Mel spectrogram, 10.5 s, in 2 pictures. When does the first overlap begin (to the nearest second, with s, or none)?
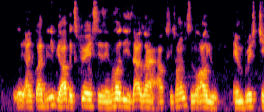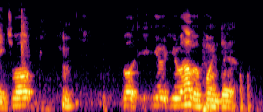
none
